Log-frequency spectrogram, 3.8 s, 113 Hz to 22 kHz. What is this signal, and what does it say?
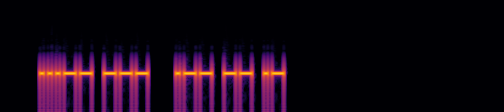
Morse code, heard as a keyed tone, about 40 wpm, 700 Hz. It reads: 3O WMA
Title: Winter Field Day Exchanges Encore 40wpm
